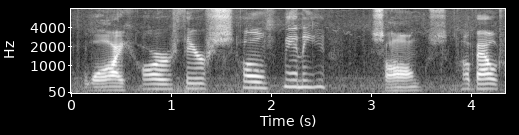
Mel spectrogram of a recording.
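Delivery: slow, sung puppet frog voice; Kermit the Frog voice. Pretend. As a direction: croon it like Kermit. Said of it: "Do y'all like my Kermit the Frog voice?".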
